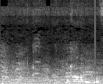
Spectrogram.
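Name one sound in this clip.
A crowd of men and women chatters in the distance, outdoors.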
